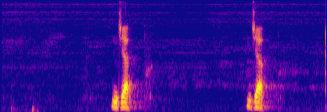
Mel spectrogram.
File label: "dxap", senorita, zapoteco teotitlan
